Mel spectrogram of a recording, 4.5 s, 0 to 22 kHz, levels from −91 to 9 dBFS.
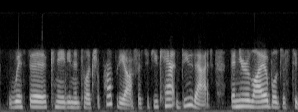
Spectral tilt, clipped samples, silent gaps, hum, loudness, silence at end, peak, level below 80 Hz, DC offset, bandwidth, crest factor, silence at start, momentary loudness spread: -7.5 dB/octave; under 0.1%; none; none; -22 LUFS; 0 s; -4 dBFS; -60 dBFS; under 0.1%; 4 kHz; 18 dB; 0.15 s; 10 LU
